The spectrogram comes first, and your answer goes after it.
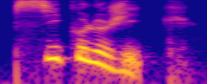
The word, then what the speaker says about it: psychologique: Psychologique, okay, remember it's an exception here because you've got this C-H-O. Normally we should pronounce it sho, okay, but in that case we pronounce it ko.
